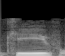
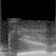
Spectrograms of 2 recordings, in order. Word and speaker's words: Kyiv: We first went, of course, to the Ukraine, to Kyiv, or Kiev as we pronounce it, and we were only there for about 4 days.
